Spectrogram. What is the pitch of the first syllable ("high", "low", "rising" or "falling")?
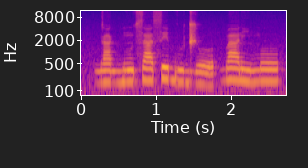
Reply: low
